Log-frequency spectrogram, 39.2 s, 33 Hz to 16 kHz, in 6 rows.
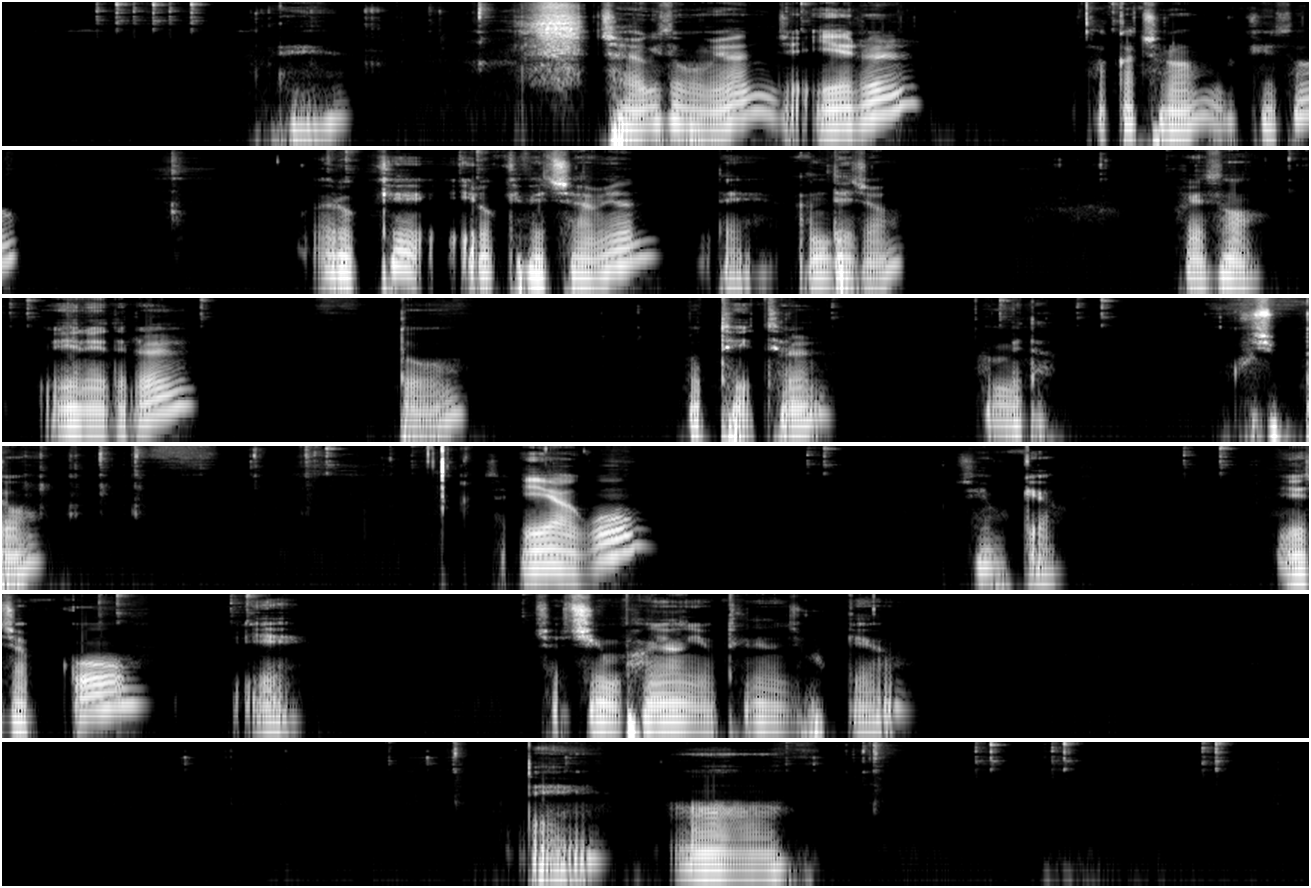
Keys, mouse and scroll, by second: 2.6 shift+z, 11.8 ctrl+z, 12.8 space, 16.0 q, 19.4-20.9 typing, 21.6 shift+middle click, 34.6 shift+middle click, 36.8 space.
